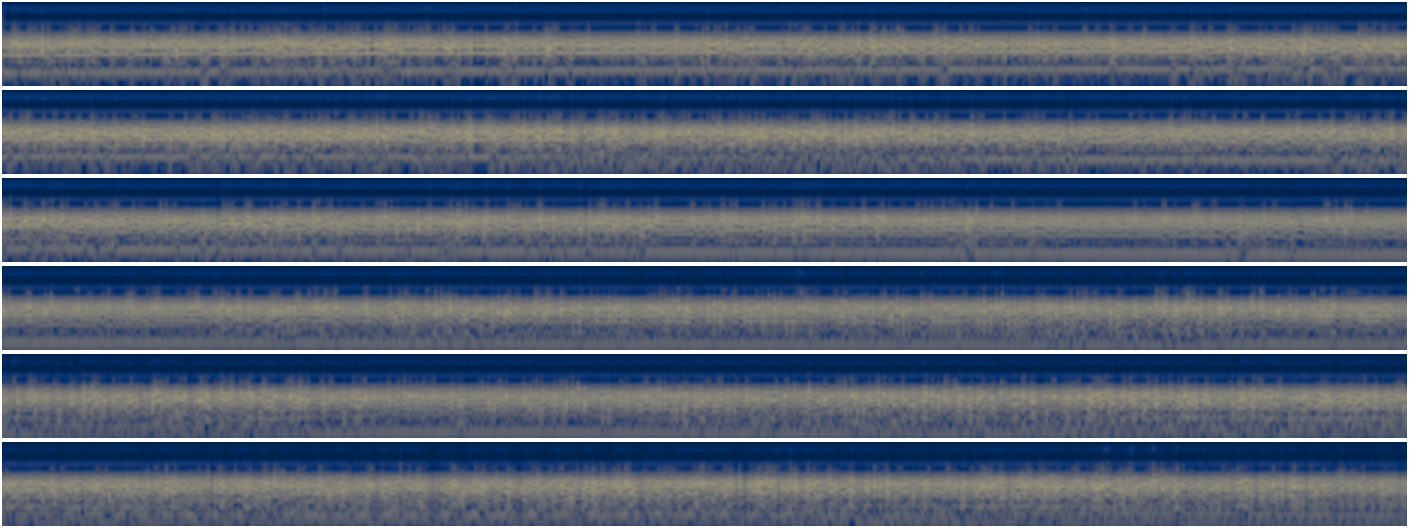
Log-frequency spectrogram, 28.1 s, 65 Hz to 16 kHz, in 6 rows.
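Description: Suzuki GSX-R1000 K7 inline-four engine with its revs sinking steadily as the bike slows, then running low and even at a crawl, under a steady rush of wind on the camera microphone.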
